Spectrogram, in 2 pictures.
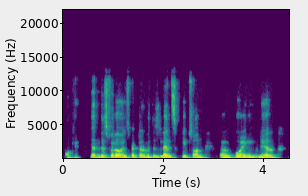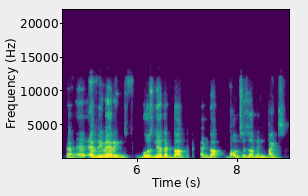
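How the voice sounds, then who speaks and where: A man with an Indian English accent leads a speech training session, explaining in a lively way with frequent fillers and retelling jokes in small acted voices. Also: medium pitch, moderate pace, low-quality recording. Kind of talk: online education session.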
